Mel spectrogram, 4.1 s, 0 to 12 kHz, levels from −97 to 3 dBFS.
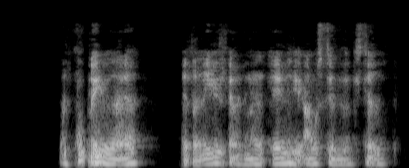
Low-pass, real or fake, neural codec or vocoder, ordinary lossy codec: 7.2 kHz; fake; codec, 16 kHz, 4 kbps, FreqCodec, larger model; MP3, 96 kbps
